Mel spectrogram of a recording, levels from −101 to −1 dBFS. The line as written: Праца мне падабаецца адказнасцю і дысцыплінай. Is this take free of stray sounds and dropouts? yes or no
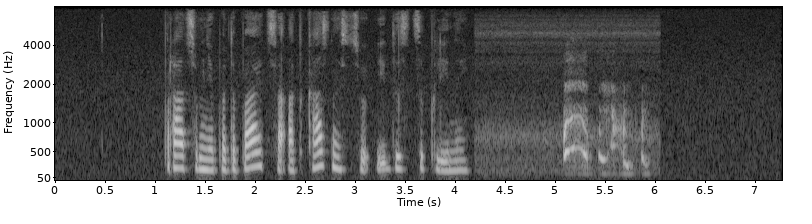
no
